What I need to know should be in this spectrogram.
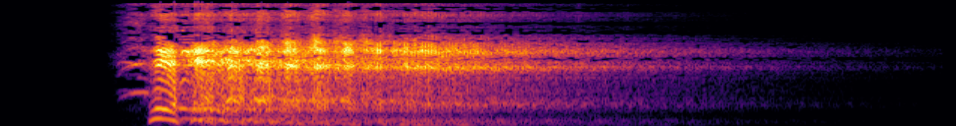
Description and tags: Free laughing monster or game boss to use in your game.
I made this with my voice.
Attention!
